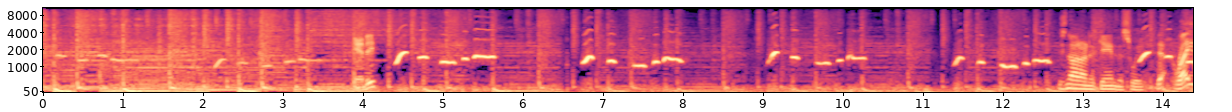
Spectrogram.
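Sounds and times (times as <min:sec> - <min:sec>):
person whistling a lilting tune: 0:00.0 - 0:03.7, 0:04.3 - 0:05.7, 0:06.7 - 0:08.1, 0:09.0 - 0:10.4, 0:11.4 - 0:12.7, 0:13.7 - 0:14.3
speech: 0:03.9 - 0:04.4, 0:12.8 - 0:14.3.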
